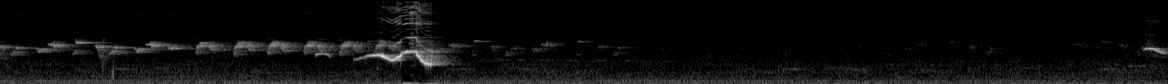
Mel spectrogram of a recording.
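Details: Caged Black-naped oriole, a pet, singing in the morning: a run of repeated short buzzy notes around the same pitch for four seconds, then a loud fluted rising-falling whistle, followed by near silence and a brief note at the end.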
